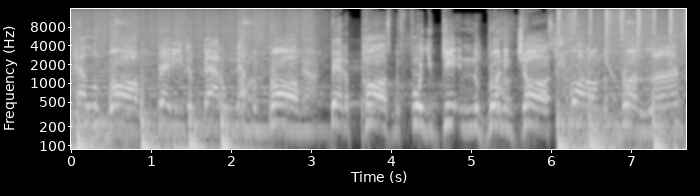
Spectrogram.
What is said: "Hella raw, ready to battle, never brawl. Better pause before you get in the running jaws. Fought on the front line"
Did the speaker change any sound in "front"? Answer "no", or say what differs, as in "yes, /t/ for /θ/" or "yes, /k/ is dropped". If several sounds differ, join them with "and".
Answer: no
